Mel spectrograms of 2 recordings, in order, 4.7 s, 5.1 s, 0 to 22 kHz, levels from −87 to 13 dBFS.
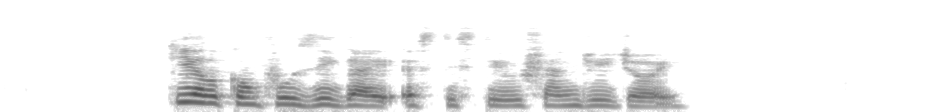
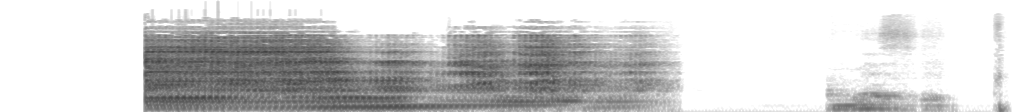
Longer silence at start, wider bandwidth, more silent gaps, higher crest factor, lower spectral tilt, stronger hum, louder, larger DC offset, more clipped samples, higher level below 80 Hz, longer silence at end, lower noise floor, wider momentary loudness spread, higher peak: about the same, 0.85 s vs 0.75 s; second, 7.8 kHz vs 14 kHz; neither; first, 22 dB vs 16 dB; first, -6.5 dB/octave vs -1.5 dB/octave; neither; second, -32 LUFS vs -11 LUFS; neither; neither; second, -78 dBFS vs -50 dBFS; first, 1.35 s vs 0.6 s; first, -89 dBFS vs -82 dBFS; about the same, 14 LU vs 15 LU; second, -14 dBFS vs 0 dBFS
